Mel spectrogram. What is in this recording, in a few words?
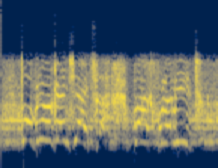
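tank damaged, mood high, Russian; War Thunder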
